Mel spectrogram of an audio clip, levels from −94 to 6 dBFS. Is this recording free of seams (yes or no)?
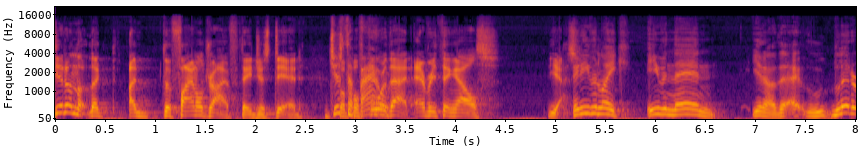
yes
